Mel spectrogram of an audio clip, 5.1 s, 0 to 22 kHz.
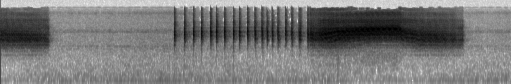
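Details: A captive male 13-year cicada (Magicicada tredecassini, Brood XIX) in a terrarium, caught as a teneral mid-May and recorded May 23 at about 7pm, gives a brief buzz, about a dozen sharp dry ticks, then a long harsh high buzz sagging before cutoff.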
